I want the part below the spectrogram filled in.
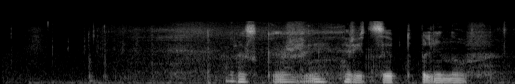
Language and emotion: Russian, sad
